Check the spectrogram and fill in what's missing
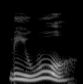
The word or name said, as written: li3 wu4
